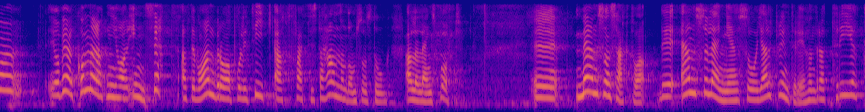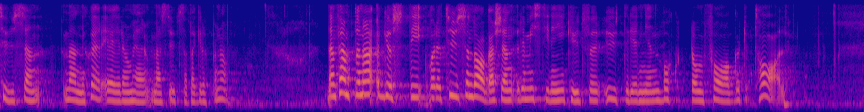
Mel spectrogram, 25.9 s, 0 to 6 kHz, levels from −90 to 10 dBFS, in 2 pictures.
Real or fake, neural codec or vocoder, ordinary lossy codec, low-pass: fake; codec, 24 kHz, 3.1 kbps, DualCodec; none; 5.4 kHz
